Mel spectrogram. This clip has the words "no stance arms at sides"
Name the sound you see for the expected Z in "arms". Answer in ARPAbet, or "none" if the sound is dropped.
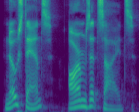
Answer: Z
